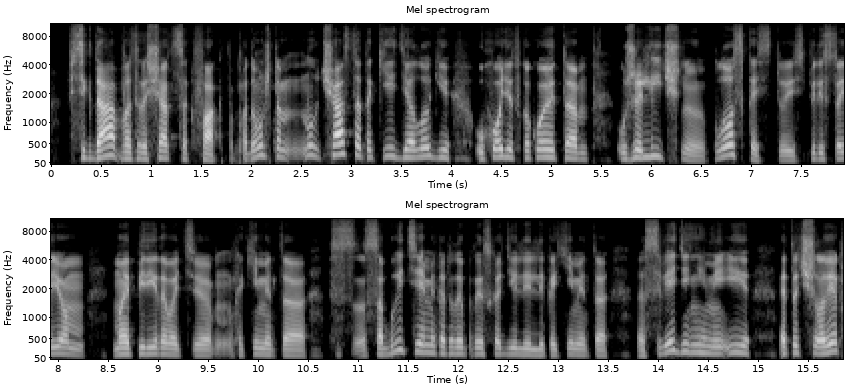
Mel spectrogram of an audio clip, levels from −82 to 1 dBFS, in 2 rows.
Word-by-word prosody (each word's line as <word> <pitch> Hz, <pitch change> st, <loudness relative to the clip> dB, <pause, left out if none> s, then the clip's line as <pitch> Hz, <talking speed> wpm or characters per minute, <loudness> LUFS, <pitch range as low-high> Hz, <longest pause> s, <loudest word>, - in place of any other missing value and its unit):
всегда 175 Hz, +6 st, +7 dB
возвращаться 155 Hz, 0 st, +1 dB
к -, -, -23 dB
фактам. -, -, +2 dB
Потому 225 Hz, -, -2 dB
что, 200 Hz, -2 st, -2 dB
м, 175 Hz, -, -8 dB
ну 225 Hz, -2 st, -5 dB
часто 240 Hz, -2 st, +6 dB
такие 195 Hz, +3 st, -6 dB
диалоги 180 Hz, 0 st, -1 dB, 0.2 s
уходят 190 Hz, +3 st, 0 dB
в -, -, -13 dB
какое-то, 170 Hz, -4 st, +2 dB, 0.3 s
уже 160 Hz, +4 st, +3 dB
личную 145 Hz, -, 0 dB
плоскость. 220 Hz, +8 st, -1 dB
То 115 Hz, -, -7 dB
есть 115 Hz, -2 st, -5 dB
перестаем 145 Hz, -2 st, 0 dB, 0.3 s
мы 140 Hz, +2 st, +5 dB
оперировать, 140 Hz, -5 st, 0 dB
эм, 120 Hz, -1 st, -3 dB
какими-то 125 Hz, -3 st, -2 dB, 0.2 s
с -, -, -8 dB
событиями, 185 Hz, -, -1 dB
которые 155 Hz, -2 st, -2 dB
происходили, 140 Hz, -1 st, -4 dB
или 125 Hz, -1 st, -2 dB
какими-то, 120 Hz, -2 st, -3 dB, 0.3 s
э, 115 Hz, -, -6 dB
сведениями, 180 Hz, -, -2 dB
и 155 Hz, -, -12 dB, 0.3 s
этот 175 Hz, -1 st, +1 dB
человек 175 Hz, +5 st, +4 dB
155 Hz, 130 wpm, -23 LUFS, 135-185 Hz, 0.3 s, всегда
